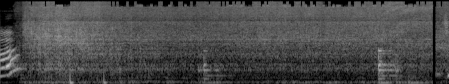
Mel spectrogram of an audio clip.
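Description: Chopped green tomatoes hit hot oil already spitting with black mustard seeds, setting off a loud, steady sizzle that runs almost unbroken, with a few soft stirring knocks against the pan.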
